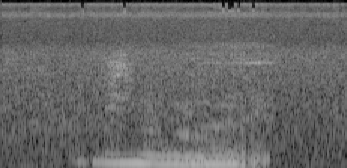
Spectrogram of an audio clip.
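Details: Sleeping domestic cat snoring: one drawn-out, low, steady tonal snore lasting just over a second, slightly wavering, in an otherwise quiet room.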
